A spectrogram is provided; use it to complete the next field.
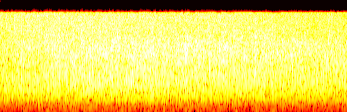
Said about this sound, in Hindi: देखो तालियां बजाओ।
